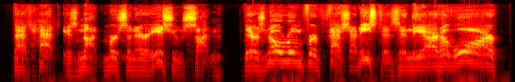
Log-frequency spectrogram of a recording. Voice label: soldier hat taunts

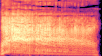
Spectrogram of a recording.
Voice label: soldier tank warcry; video games; source engine; tf; taunts

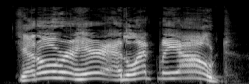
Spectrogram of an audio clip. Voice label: call for rescue, survivor voice

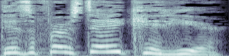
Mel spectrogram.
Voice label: spot first aid, survivor voice; source engine; left 4 dead 2; producer

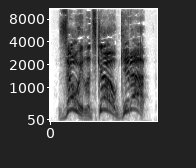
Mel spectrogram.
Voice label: revive friend loud, player survivor voice biker; source engine; left 4 dead 2

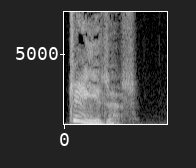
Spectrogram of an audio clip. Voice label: violence awe, survivor voice

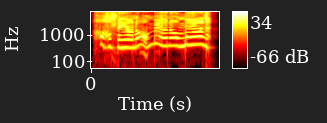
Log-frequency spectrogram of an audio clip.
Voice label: reaction negative, teen girl; survivor voice

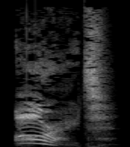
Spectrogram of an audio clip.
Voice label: taunt, teengirl; voice; source engine; left 4 dead 2; survivor

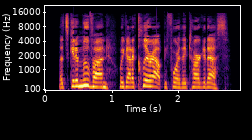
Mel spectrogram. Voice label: move on, male; hl2; canals; Source engine

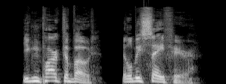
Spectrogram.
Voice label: gunboat park boat, male; Source Engine; video game; canals

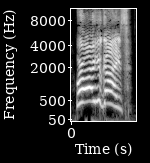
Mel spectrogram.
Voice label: lost call, teengirl; survivor voice

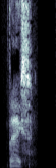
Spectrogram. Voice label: thanks, player survivor voice biker; source engine; left 4 dead 2

